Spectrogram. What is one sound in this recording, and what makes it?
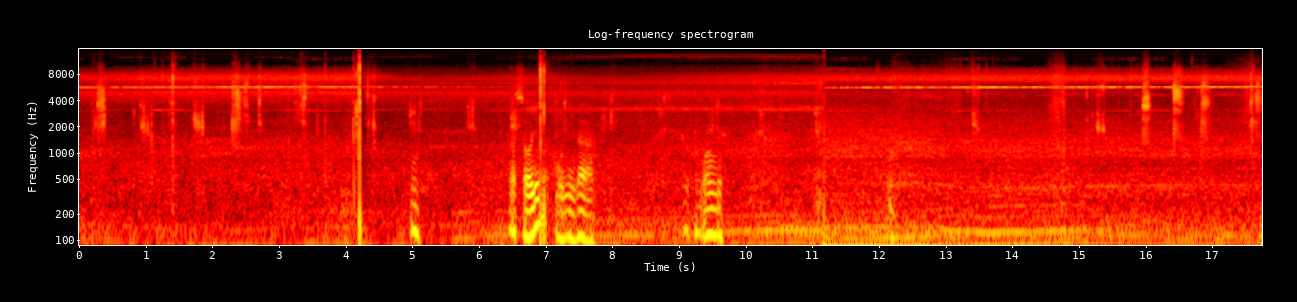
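A fish thrashes and flaps in a man's hand.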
